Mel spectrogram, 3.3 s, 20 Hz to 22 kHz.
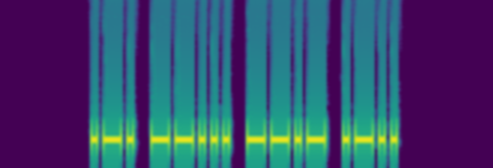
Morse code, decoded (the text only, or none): R7QL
